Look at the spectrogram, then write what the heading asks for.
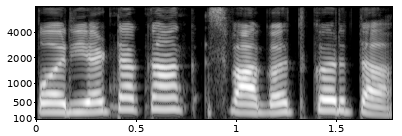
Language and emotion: Goan Konkani, neutral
